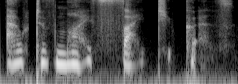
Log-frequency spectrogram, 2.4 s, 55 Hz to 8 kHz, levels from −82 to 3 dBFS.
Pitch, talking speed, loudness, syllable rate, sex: 180 Hz, 150 wpm, -20 LUFS, 4.1 syllables/s, female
